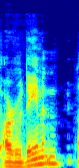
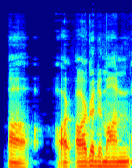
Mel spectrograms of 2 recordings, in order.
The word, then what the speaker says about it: ArgoDaemon: It's the way I always see it is Argo Daemon. If you say demon or Argodemon, I don't care.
